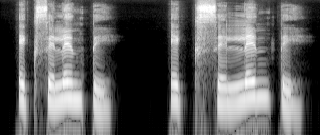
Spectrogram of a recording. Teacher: However, for words ending in a vowel or in N or S, the penultimate syllable, next to last, of the word is stressed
